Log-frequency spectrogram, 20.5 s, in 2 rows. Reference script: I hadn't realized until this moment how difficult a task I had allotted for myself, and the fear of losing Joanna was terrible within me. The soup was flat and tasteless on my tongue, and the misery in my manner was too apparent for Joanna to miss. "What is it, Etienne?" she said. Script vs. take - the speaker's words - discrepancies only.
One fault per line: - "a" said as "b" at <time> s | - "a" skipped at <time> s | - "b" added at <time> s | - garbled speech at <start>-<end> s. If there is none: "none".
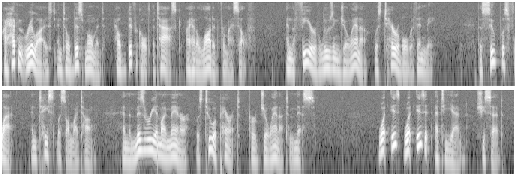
- "what is" added at 18.3 s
